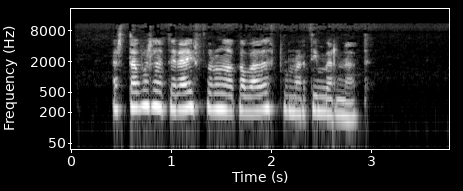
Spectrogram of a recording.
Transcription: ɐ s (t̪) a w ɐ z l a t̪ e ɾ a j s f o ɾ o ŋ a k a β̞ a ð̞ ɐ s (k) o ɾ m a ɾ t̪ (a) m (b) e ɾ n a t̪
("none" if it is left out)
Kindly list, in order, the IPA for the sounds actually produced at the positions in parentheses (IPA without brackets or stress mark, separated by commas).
t̪, p, i, b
